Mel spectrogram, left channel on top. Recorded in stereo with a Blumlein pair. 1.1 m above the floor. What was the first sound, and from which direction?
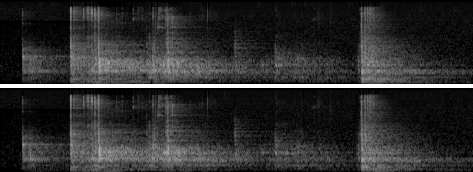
Keys jangling, 5° right.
